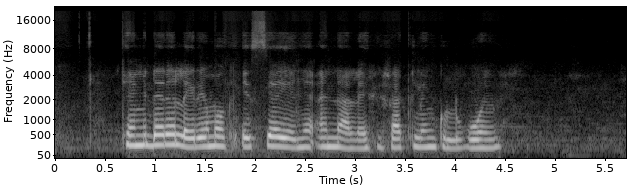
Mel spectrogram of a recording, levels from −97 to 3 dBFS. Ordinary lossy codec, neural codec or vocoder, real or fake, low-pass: Opus, 24 kbps; codec, 44.1 kHz, 7.8 kbps, DAC; fake; 19.8 kHz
